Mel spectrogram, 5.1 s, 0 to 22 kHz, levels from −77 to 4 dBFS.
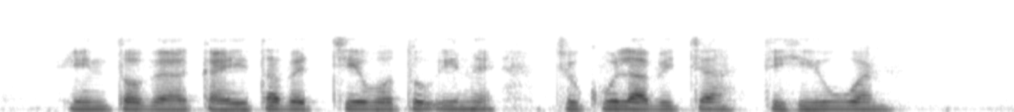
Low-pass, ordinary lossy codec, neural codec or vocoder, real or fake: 5.4 kHz; Opus, 32 kbps; none; real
